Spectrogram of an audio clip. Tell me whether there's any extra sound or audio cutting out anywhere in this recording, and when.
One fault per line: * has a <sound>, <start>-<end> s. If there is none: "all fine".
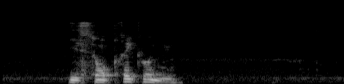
all fine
